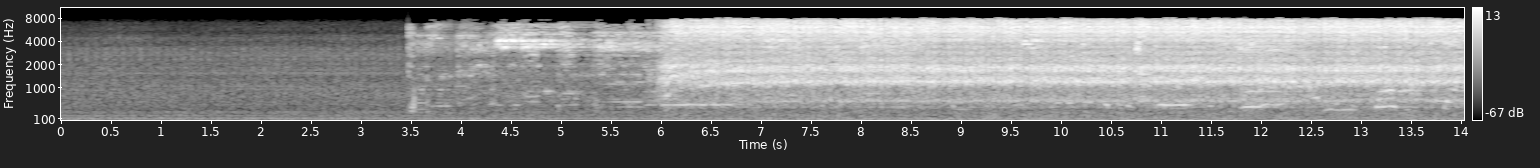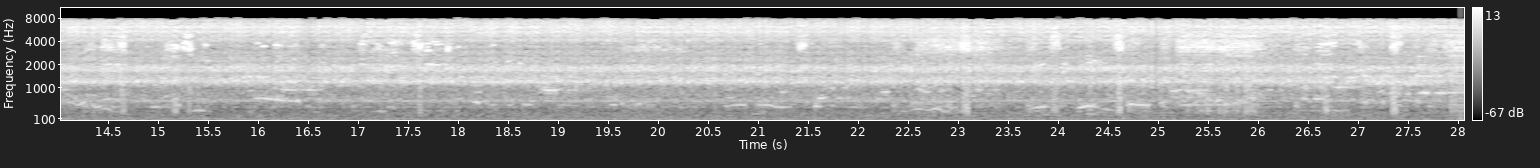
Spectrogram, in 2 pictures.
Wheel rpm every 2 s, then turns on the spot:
0, 0, 0, 120, 160, 160, 160, 160, 160, 160, 160, 160, 160, 160.
none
